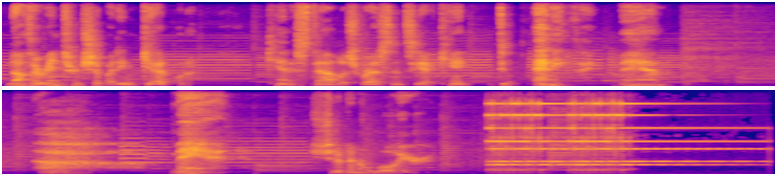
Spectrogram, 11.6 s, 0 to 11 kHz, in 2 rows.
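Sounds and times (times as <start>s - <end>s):
speech: 0.1s - 5.3s, 6.1s - 6.5s, 7.1s - 7.6s, 8.2s - 9.1s
telephone bell ringing: 9.5s - 11.5s.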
